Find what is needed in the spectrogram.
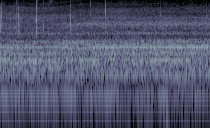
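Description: A steady mechanical hum with several fixed tones, unchanging throughout, with a few faint ticks over it.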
